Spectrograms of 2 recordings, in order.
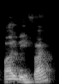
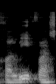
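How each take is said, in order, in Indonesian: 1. Vokal setelah L pendek. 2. Vokal setelah L panjang. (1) "tanpa mad di tanpa ya madiyah setelah lam" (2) "dengan menambah ya media setelah eh, lam"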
